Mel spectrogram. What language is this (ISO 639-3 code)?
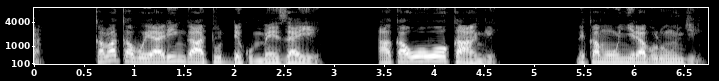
lug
